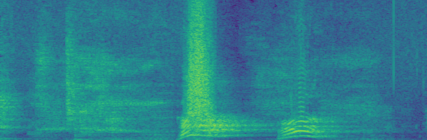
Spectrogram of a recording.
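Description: A galgo greyhound gives two sharp, mid-pitched barks about half a second apart, each rising then falling, with a low background hum between them and no talking.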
